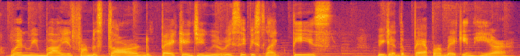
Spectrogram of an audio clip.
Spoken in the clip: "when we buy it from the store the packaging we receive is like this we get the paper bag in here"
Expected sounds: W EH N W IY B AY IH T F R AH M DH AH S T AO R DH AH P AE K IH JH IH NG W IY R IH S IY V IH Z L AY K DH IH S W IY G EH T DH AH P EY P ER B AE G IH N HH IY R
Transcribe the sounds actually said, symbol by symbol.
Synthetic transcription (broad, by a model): W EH N W IY B AY IH T F R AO M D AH S T AO R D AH P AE K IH JH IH NG W IY R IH S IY P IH S L AY K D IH S W IY G EH T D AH P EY P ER B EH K IH N HH IY R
